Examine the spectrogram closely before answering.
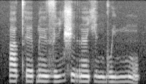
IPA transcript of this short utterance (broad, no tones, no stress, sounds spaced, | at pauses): a t̪ʰ e ɓ ẽ z i ʎ ʃ i r ɛ̃ ç e ŋ ɡ u j mː ũ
